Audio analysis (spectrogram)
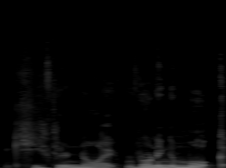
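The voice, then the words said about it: Attempted Australian accent. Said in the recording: “running amok with an Australian accent ... I can't do it. It's really hard.”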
